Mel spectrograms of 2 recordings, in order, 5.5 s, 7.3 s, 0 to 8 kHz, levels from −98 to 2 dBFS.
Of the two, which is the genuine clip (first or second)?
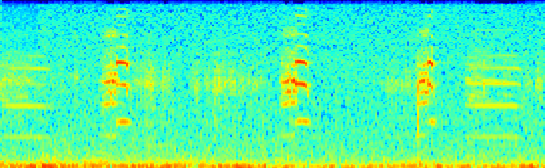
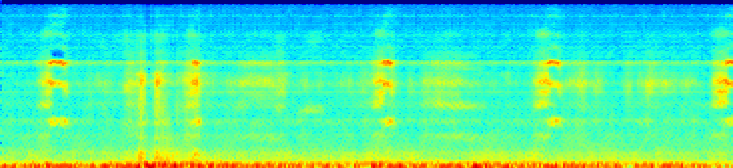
first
